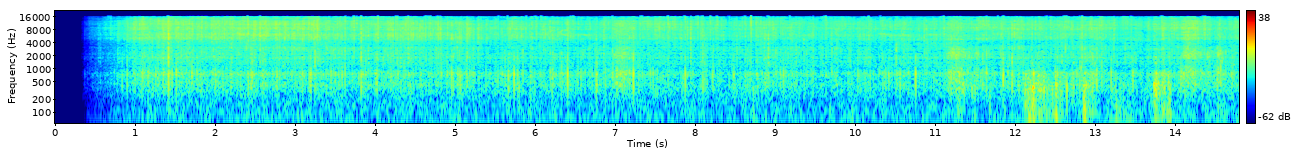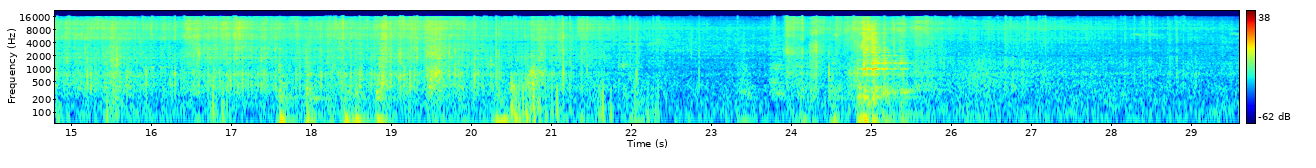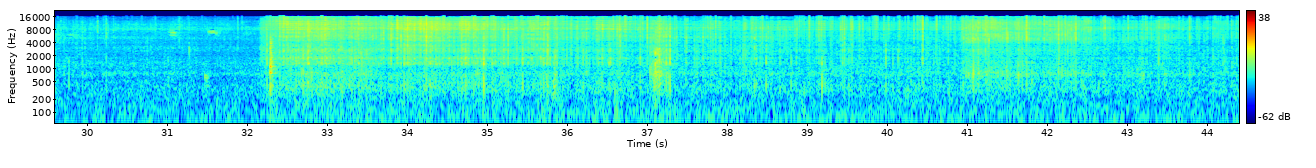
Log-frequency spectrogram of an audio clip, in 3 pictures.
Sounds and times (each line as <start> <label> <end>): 0.3 sausages sizzling on the barbecue 44.4
11.2 grill tongs clatter 22.4
12.1 grating off the BBQ 22.4
21.6 birds 22.8
23.3 grating off the BBQ 25.8
23.3 grill tongs clatter 26.0
31.0 birds 31.8
32.2 grill tongs clatter 32.5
